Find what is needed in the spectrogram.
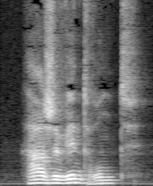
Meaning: a greyhound
- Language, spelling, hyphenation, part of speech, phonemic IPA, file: Dutch, hazewindhond, ha‧ze‧wind‧hond, noun, /ˈɦaː.zəˌʋɪnt.ɦɔnt/, Nl-hazewindhond.ogg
